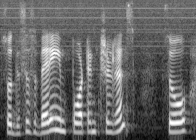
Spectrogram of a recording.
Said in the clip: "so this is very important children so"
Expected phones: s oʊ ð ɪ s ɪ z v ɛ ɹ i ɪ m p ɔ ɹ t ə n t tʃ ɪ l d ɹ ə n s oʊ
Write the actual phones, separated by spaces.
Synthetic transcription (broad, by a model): s oʊ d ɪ s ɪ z v ɛ ɹ i ɪ m p ɔ ɹ t ə n t tʃ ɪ l d ɹ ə n s oʊ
